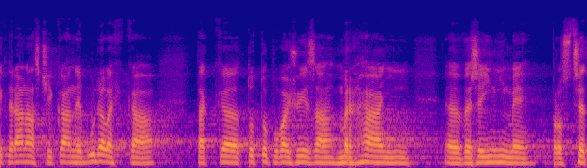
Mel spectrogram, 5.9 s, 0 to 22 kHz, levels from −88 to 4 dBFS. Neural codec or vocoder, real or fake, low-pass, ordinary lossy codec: none; real; 14.4 kHz; AAC, 64 kbps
